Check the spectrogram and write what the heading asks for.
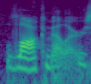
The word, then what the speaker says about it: Lochmiller's: I believe it's truly pronounced Lochmiller's. Yeah, because it says right there, that's from their We've thing. been pronouncing it Lochmiller's.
